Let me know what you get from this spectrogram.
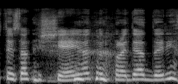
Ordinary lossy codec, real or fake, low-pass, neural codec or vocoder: AAC, 48 kbps; real; 14.4 kHz; none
